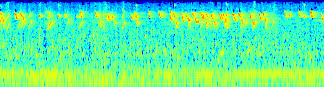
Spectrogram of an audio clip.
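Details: Wild-style saffron finch song meant to fire up caged canaries: a continuous string of sharp, high chirped notes delivered rapidly in clustered runs with short breaks, a soft low hum beneath.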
